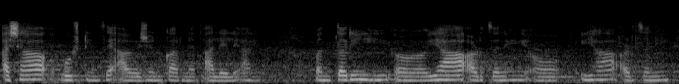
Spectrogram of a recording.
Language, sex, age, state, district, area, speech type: Marathi, female, 18-30, Maharashtra, Nashik, rural, spontaneous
